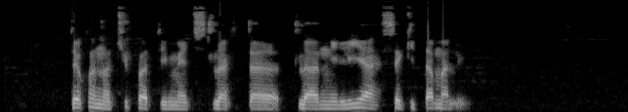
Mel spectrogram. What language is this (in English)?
Central Puebla Nahuatl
